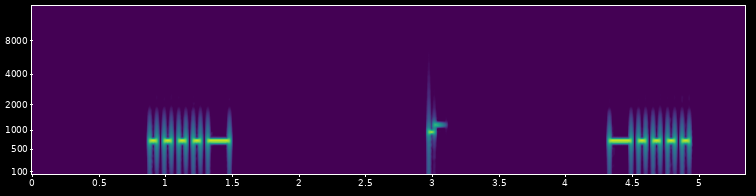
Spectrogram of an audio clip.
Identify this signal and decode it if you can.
Morse code, heard as a keyed tone, about 22 wpm, 700 Hz. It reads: 4 6
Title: All Cut Numbers - 1-Digit 22wpm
